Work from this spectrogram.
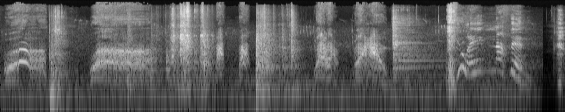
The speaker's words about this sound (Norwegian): Og så har jeg funnet et klipp da, eh, der man hører tydelig Det er noen som filmer The Rock som ødelegger porten sin. Ja. Så jeg har bare lyst til at vi skal høre på det. Hvordan høres det ut når The Rock er slem mot porten sin?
